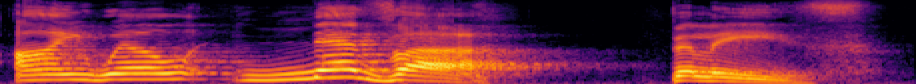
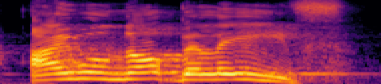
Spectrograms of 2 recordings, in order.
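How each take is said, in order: First: Never stretched very slowly, higher and louder; emphatic never. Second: Not hit hard, higher and louder; stress on not. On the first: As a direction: lean hard and long on never. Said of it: "even more emphatic than that". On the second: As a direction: slam the word not. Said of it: "he spits out some venom". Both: Acted.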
